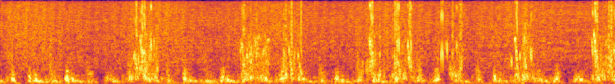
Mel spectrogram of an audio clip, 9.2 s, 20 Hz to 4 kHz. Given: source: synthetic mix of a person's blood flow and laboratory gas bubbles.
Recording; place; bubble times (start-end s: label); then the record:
Doppler ultrasound of blood flow; precordium
1.88-2.40 s: bubbles
3.56-4.05 s: bubbles
4.14-4.59 s: bubbles
5.33-5.78 s: bubbles
5.85-6.33 s: bubbles
6.54-6.96 s: bubbles
7.63-8.08 s: bubbles
8.85-9.23 s: bubbles
From the record:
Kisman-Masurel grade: 332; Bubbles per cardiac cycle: rolling drumbeat, 9 or more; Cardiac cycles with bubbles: 50 to 99%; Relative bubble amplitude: moderate (0.250 to 0.450); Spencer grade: 3 (all of the cardiac periods contain showers or single bubble signals, but not dominating or overriding the cardiac motion signals); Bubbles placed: anywhere in the cardiac cycle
